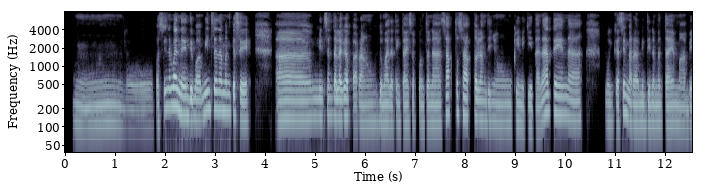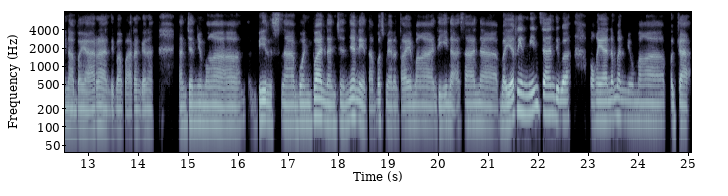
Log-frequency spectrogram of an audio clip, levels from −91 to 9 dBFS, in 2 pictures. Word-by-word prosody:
Mm, 110 Hz, 0 st, -7 dB
oo 100 Hz, +1 st, -7 dB
kasi 115 Hz, -, -3 dB
naman, 215 Hz, -1 st, +6 dB
eh, 155 Hz, -1 st, +5 dB
'di 140 Hz, -, +5 dB
ba 140 Hz, -1 st, +2 dB
minsan 195 Hz, +6 st, +2 dB
naman 185 Hz, -2 st, +1 dB
kasi, 130 Hz, -6 st, +3 dB, 0.6 s
ah, 135 Hz, 0 st, +3 dB
minsan 145 Hz, +1 st, -2 dB
talaga 145 Hz, 0 st, +5 dB
parang 115 Hz, -1 st, -3 dB
dumadating 120 Hz, 0 st, -1 dB
tayo 115 Hz, 0 st, 0 dB
sa 115 Hz, 0 st, -5 dB
punto 115 Hz, 0 st, -3 dB
na 115 Hz, 0 st, 0 dB
sakto-sakto 160 Hz, 0 st, +1 dB
lang 135 Hz, -1 st, 0 dB
din 125 Hz, -1 st, -5 dB
yung 115 Hz, -1 st, -6 dB
kinikita 115 Hz, -3 st, -3 dB
natin 160 Hz, -1 st, +3 dB
na 130 Hz, -1 st, 0 dB, 0.5 s
nun 120 Hz, -1 st, -6 dB
kasi 120 Hz, +9 st, +1 dB
marami 120 Hz, -6 st, 0 dB
din 120 Hz, 0 st, -2 dB
naman 115 Hz, 0 st, -2 dB
tayong 115 Hz, +1 st, +2 dB
mga 110 Hz, -, -4 dB
binabayaran, 100 Hz, 0 st, -1 dB
di 95 Hz, -, -6 dB
ba, 100 Hz, +1 st, -3 dB
parang 95 Hz, +2 st, -4 dB
ganon. 100 Hz, 0 st, -3 dB, 0.5 s
Nandiyan 110 Hz, +2 st, -1 dB, 0.2 s
yung -, -, -5 dB
mga 115 Hz, 0 st, -1 dB, 0.8 s
bills 125 Hz, -2 st, +1 dB
na 115 Hz, 0 st, 0 dB
buwan-buwan 120 Hz, +4 st, +3 dB
nandiyan 115 Hz, 0 st, -2 dB
'yan, 145 Hz, +2 st, +3 dB
eh, -, -, -4 dB
tapos 120 Hz, +5 st, -4 dB
meron 110 Hz, -1 st, -3 dB
tayong 110 Hz, +2 st, -1 dB
mga 115 Hz, 0 st, -2 dB, 0.2 s
hindi 110 Hz, +1 st, -3 dB
inaasahan 115 Hz, +1 st, -2 dB
na 115 Hz, -1 st, 0 dB, 0.3 s
bayarin 165 Hz, -, +4 dB
minsan, 175 Hz, -3 st, +3 dB
di 145 Hz, -, +4 dB
ba? 135 Hz, 0 st, +3 dB, 0.4 s
O 120 Hz, -, -2 dB
kaya 130 Hz, 0 st, +4 dB
naman 135 Hz, 0 st, -2 dB
yung 125 Hz, -1 st, -5 dB
mga 120 Hz, 0 st, -3 dB, 0.4 s
pagka, 115 Hz, 0 st, +1 dB
120 Hz, 155 wpm, -23 LUFS, 115-135 Hz, 0.8 s, naman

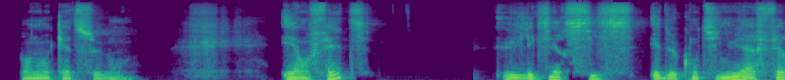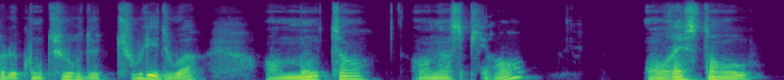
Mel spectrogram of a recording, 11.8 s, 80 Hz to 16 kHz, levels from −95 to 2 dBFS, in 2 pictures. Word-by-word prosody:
pendant 95 Hz, 0 st, -1 dB
4 95 Hz, -1 st, -5 dB
secondes. 85 Hz, +1 st, -5 dB, 1.2 s
Et 105 Hz, -, +2 dB
en 95 Hz, 0 st, 0 dB
fait, -, -, -3 dB, 1.0 s
l'exercice 110 Hz, +7 st, -1 dB
est 105 Hz, -, +1 dB
de 100 Hz, +2 st, -1 dB
continuer 105 Hz, +4 st, +1 dB
à 100 Hz, -, +2 dB
faire 110 Hz, +2 st, 0 dB
le 100 Hz, -1 st, +2 dB
contour 120 Hz, +6 st, -1 dB
de 95 Hz, -2 st, -1 dB
tous 90 Hz, -, -5 dB
les 155 Hz, -4 st, +7 dB
doigts 100 Hz, +6 st, -1 dB, 0.4 s
en 95 Hz, -, -3 dB
montant, 135 Hz, +6 st, +3 dB, 0.3 s
en 100 Hz, 0 st, 0 dB
inspirant, 100 Hz, -, -2 dB, 0.9 s
on 100 Hz, 0 st, +2 dB
reste 125 Hz, +4 st, +4 dB
en 120 Hz, -, +7 dB
haut, 105 Hz, -1 st, 0 dB
105 Hz, 135 wpm, -21 LUFS, 95-125 Hz, 1.2 s, les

